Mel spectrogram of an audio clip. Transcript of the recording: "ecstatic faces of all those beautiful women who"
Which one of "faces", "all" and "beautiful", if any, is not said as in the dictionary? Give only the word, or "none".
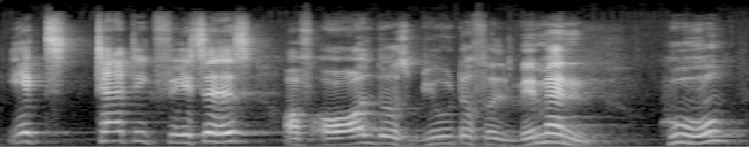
none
